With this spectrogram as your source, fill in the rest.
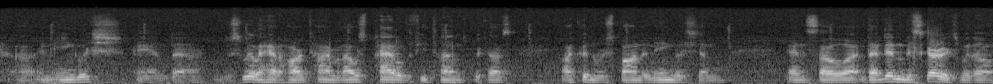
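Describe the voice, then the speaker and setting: A man with a fairly low pitch talks at a moderate pace in a monotone, flat intonation. Noticeable background noise is present. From Oklahoma, Cherokee community. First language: Cherokee. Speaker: linguist. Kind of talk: interview. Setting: on location. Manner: halting, many fillers.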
